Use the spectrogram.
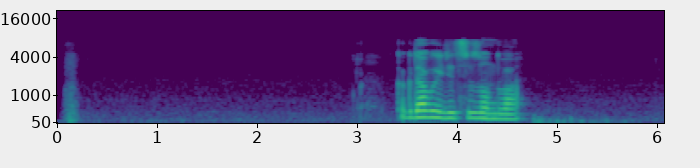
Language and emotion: Russian, neutral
